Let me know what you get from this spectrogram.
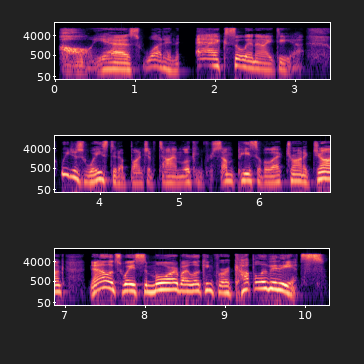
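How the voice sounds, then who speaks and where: A man's voice: medium pitch, expressive, normal speed, fairly bright tone, no room sound, close to an everyday voice. A man voicing a sarcastic, cynical young punk in an anime-style game. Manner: sarcastic, slangy.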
